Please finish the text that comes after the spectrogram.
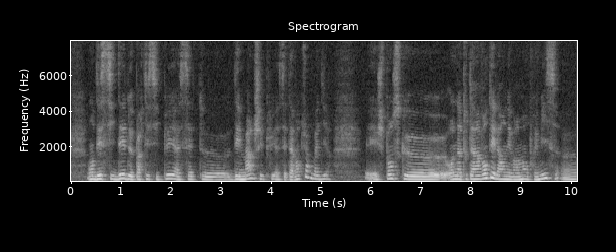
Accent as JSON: {"language": "French", "town": "Béthune", "region": "Hauts-de-France", "country": "France", "said": "Et bon, du coup, moi, je viens de Béthune-Brevet."}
